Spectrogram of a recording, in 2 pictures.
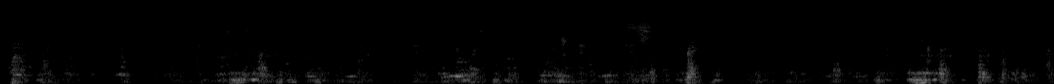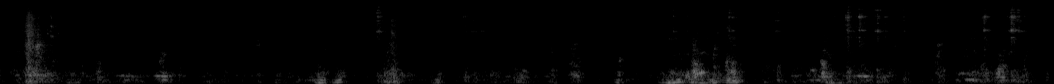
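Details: Pet Rottweiler pestering its owner and not letting them work, giving soft scattered whimpers and low whines with panting breaths, broken up by sharp knocks and handling noises.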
